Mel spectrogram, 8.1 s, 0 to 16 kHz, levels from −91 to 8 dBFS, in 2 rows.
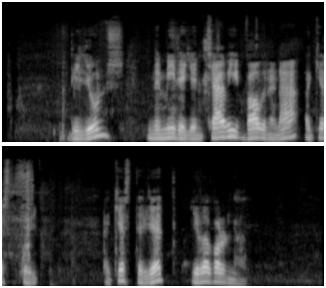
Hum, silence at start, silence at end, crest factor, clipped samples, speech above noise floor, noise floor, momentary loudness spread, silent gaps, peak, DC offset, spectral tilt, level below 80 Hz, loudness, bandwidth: none; 0.75 s; 1 s; 22 dB; under 0.1%; 45 dB; -67 dBFS; 19 LU; none; -2 dBFS; under 0.1%; -6 dB/octave; -54 dBFS; -22 LUFS; 11 kHz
